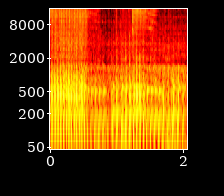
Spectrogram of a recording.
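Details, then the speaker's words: Predator 224 engine on a GTS minibike with a cheap generic 16-tooth centrifugal clutch, road-tested: when the throttle opens the drive shudders in rapid, jerky pulses about a dozen a second; the clutch grabs choppily, unlike the smooth Max Torque clutch. "I mean it grabs but it's kind of choppy yeah even the max torque when it was brand new it grabbed really smooth right right from the beginning"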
